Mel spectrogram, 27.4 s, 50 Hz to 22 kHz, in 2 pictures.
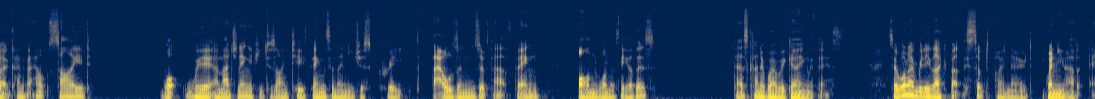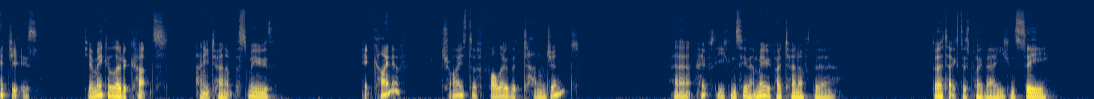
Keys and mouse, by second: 8.3-10.6 middle drag, 11.2 shift+middle drag, 12.2 middle click, 15.9-17.0 drag, 22.3-23.5 drag, 24.5-27.3 drag.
